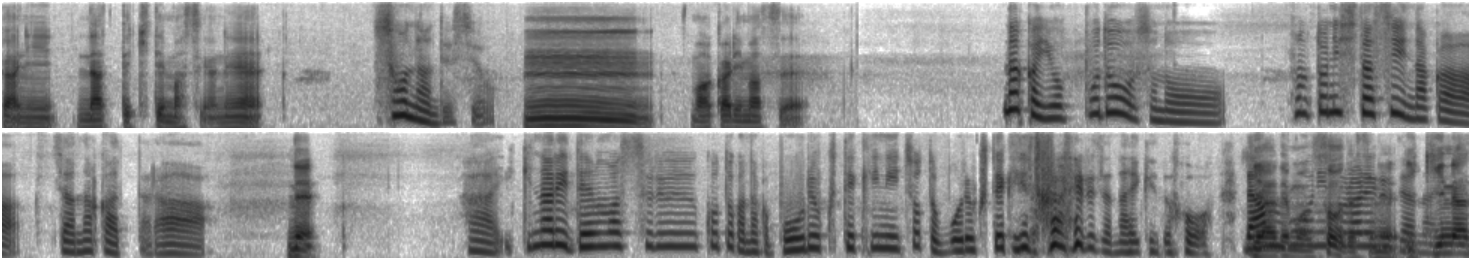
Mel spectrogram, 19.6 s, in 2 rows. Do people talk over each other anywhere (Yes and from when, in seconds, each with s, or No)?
Yes, from 18.1 s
